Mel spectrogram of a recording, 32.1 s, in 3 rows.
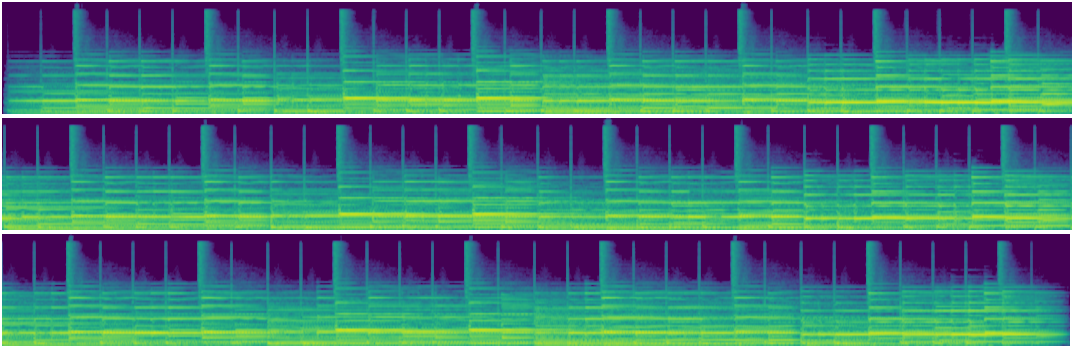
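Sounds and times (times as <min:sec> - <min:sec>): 
piano cover: 0:00.0 - 0:32.0.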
